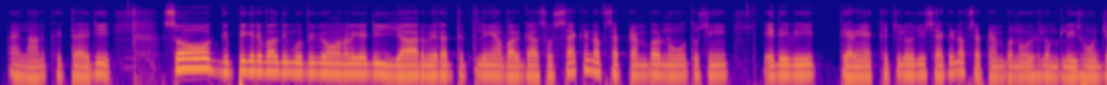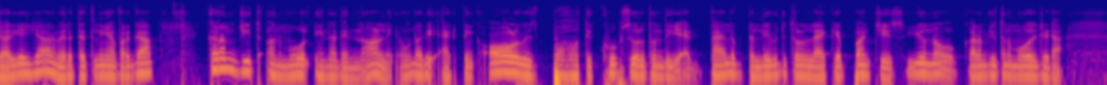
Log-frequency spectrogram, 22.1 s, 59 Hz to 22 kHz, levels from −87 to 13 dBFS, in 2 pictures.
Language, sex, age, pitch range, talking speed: Punjabi, male, 20-39, 110-135 Hz, 175 wpm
